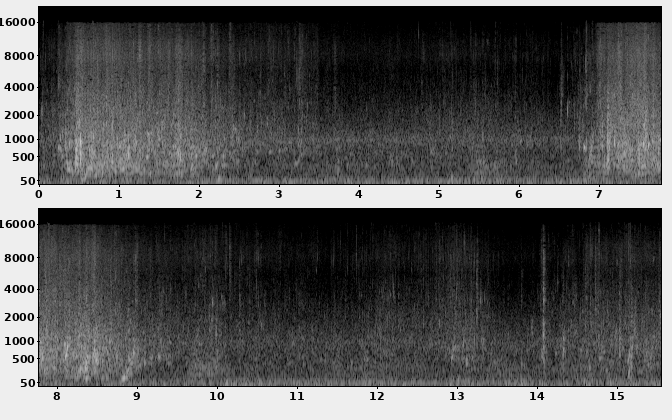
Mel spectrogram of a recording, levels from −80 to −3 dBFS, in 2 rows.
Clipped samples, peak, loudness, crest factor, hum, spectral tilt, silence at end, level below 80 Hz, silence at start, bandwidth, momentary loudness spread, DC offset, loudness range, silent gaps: under 0.1%; -8 dBFS; -33 LUFS; 26 dB; none; -3 dB/octave; 0 s; -50 dBFS; 0 s; 17 kHz; 18 LU; under 0.1%; 14 LU; none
